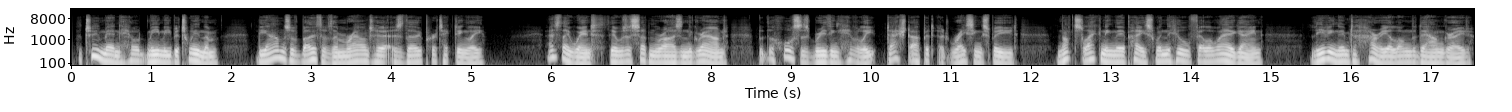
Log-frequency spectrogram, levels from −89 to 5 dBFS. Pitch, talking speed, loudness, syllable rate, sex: 110 Hz, 195 wpm, -16 LUFS, 5.4 syllables/s, male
